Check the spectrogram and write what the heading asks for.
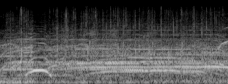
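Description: Grandstand crowd cheering, with several long shouts overlapping and rising and falling in pitch over a noisy wash of voices.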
